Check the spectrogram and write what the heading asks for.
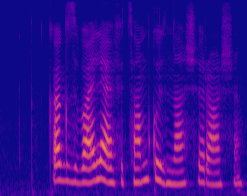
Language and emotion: Russian, neutral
